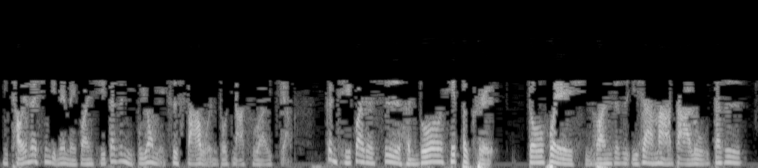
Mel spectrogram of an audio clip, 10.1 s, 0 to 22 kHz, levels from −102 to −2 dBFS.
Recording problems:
garbled, watery; badly; nothing above 3 kHz

